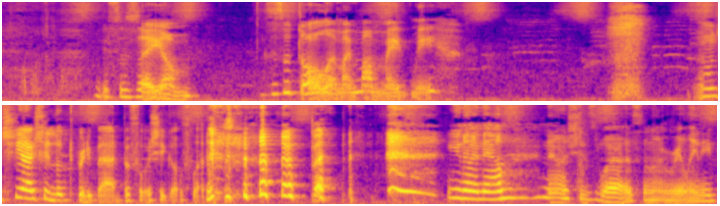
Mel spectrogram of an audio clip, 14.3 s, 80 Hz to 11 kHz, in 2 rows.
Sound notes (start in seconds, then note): 2.3 voice breaks with tears; 6.0 sniffs; 9.2 laughs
